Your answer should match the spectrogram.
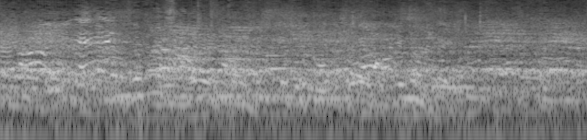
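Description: Overlapping chatter of a crowd walking past, many voices talking at once with no single speaker standing out.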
